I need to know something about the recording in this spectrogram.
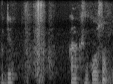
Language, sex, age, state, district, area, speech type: Telugu, male, 60+, Andhra Pradesh, Vizianagaram, rural, spontaneous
